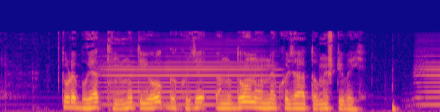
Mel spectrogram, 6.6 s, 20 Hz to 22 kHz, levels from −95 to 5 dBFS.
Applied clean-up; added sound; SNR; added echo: none; Bowed string instrument; 15 dB; none.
